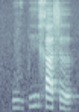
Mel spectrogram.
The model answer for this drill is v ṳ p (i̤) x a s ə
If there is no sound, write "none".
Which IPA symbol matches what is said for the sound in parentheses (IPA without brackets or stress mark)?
e̤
